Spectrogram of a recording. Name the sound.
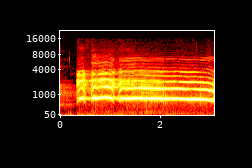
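rooster crowing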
